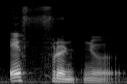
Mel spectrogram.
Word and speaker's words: efferent: These two, the pronunciation of both are somewhat confusing. One is afferent, the other one is efferent.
